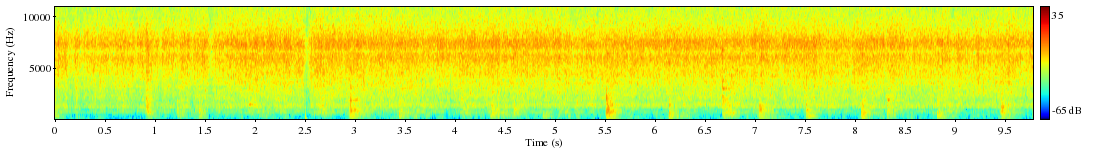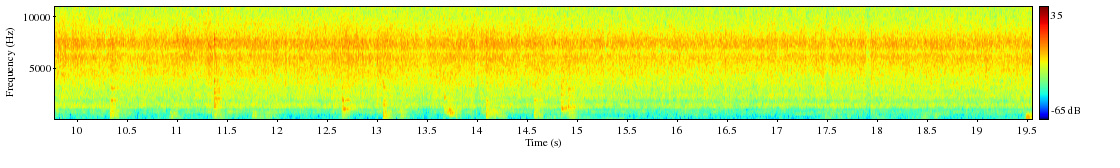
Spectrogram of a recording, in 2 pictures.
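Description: Chopped medium-size onion stirred and frying in a pan, a steady close sizzle with repeated scraping strokes of the stirring utensil throughout, no voices.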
